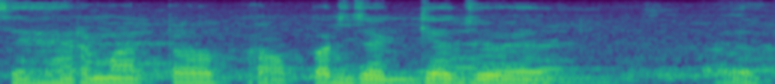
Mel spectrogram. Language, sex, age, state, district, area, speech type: Gujarati, male, 18-30, Gujarat, Valsad, rural, spontaneous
